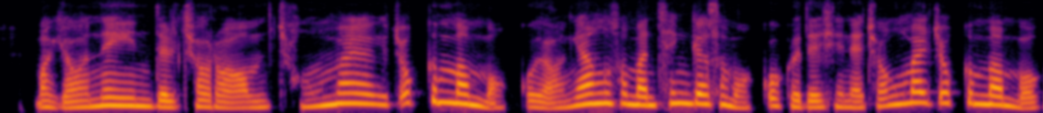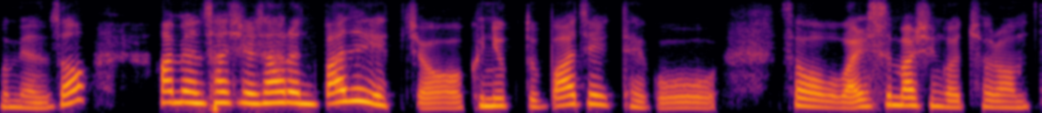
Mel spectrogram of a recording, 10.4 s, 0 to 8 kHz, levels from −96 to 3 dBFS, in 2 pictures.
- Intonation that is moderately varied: No, wide, 7.8 semitones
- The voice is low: No, high, 200 Hz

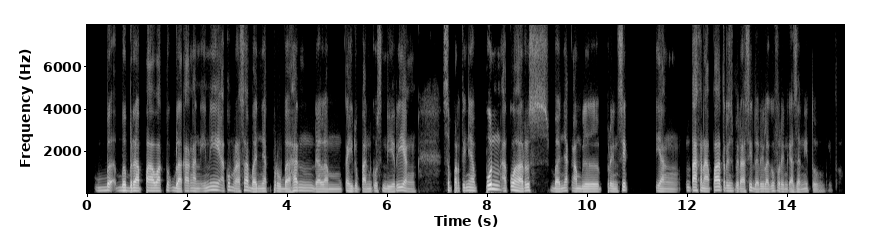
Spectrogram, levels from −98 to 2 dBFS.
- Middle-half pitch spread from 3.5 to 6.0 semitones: Yes, average, 3.8 semitones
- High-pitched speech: No, low, 120 Hz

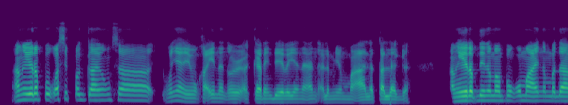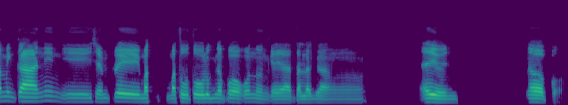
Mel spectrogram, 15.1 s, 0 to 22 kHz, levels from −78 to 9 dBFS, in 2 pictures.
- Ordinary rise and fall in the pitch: No, wide, 6.4 semitones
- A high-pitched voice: No, medium, 140 Hz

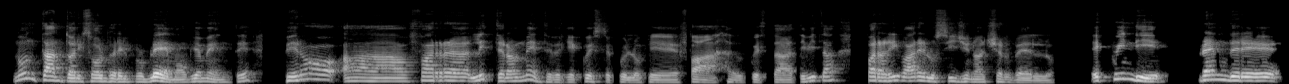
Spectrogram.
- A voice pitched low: No, medium, 150 Hz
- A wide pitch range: Yes, wide, 7.1 semitones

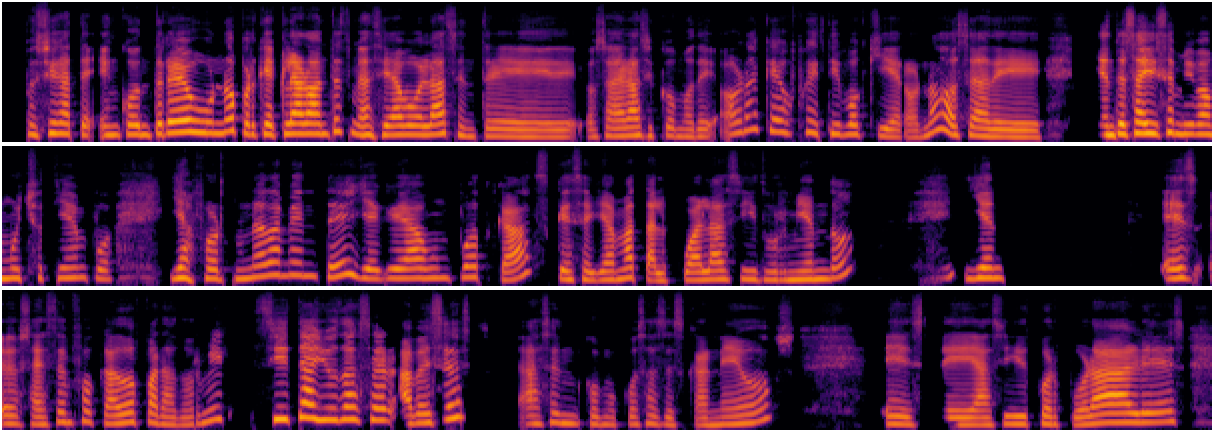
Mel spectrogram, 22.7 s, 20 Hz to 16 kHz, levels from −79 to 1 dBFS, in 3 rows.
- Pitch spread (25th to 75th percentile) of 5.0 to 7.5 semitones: No, average, 4.2 semitones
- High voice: Yes, high, 235 Hz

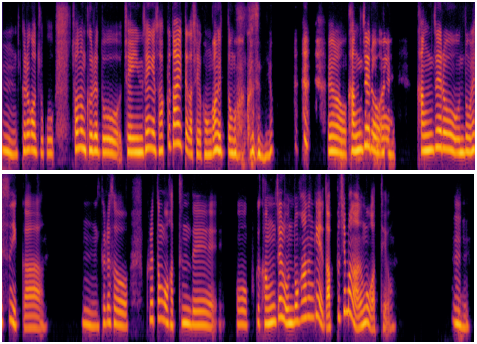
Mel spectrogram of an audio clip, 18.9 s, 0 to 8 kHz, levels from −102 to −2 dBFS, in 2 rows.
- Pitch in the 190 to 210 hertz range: No, high, 225 Hz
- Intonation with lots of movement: No, average, 3.8 semitones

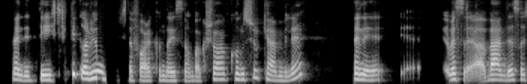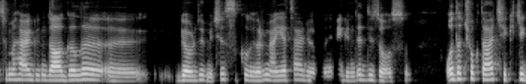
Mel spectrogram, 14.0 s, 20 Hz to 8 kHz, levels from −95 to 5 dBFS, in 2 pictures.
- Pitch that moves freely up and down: No, average, 3.2 semitones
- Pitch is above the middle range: No, medium, 175 Hz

